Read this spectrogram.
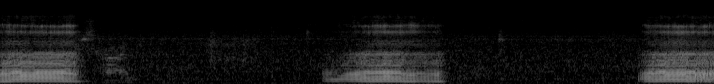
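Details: Loud, tonal, droning snores from a sleeping dog, about one every three seconds, with quiet breathing between: snoring.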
